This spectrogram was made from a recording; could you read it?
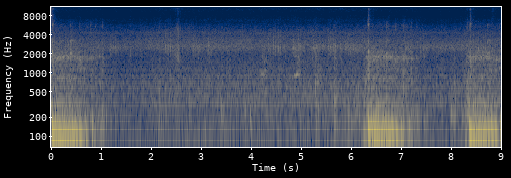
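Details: Snowmobile, very cold, left sitting overnight, second attempt, some corrosion in the carb, spark plug caps fully on: engine catches in short heavy bursts then fades to quiet each time; starts then dies, cause unknown.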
